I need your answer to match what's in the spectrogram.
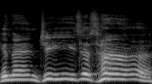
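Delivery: very high, very slow, drawn-out preacher voice.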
